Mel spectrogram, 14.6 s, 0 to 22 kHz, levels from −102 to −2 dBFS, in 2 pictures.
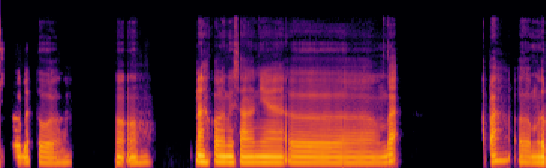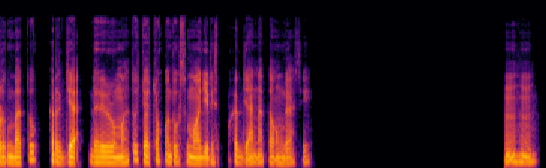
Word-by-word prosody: betul 105 - -5
betul, 95 -2 -2 0.8
heeh. 95 - 0 0.8
Nah 110 -1 +7
kalau 110 -1 +5
misalnya, 100 -1 +2 0.3
eee, 95 -1 0
Mbak 120 +4 +3 1.1
Apa, 125 +4 -1
eee, 105 -1 -1
menurut 100 0 +2
Mbak 95 -2 +3
tuh 140 0 -2 0.2
kerja 105 0 +3 0.2
dari 105 -2 +2
rumah 95 0 +3
tuh 140 +6 -3
cocok 115 -1 0
untuk 100 0 -2
semua 95 -3 +1
jenis 95 +2 0
pekerjaan 95 +4 -3
atau 100 -3 -3
enggak 90 +1 -4
sih? 105 +1 -13 2.6
Mhm - - +1
mhm. 110 0 -2
100 Hz, 110 wpm, -25 LUFS, 95-105 Hz, 2.6 s, Nah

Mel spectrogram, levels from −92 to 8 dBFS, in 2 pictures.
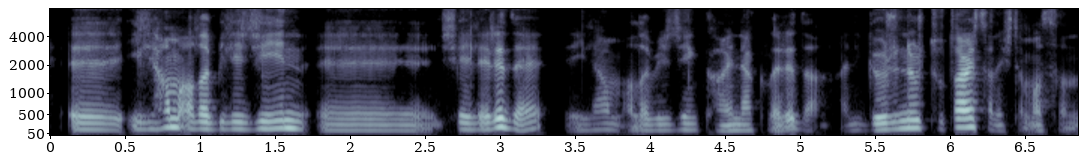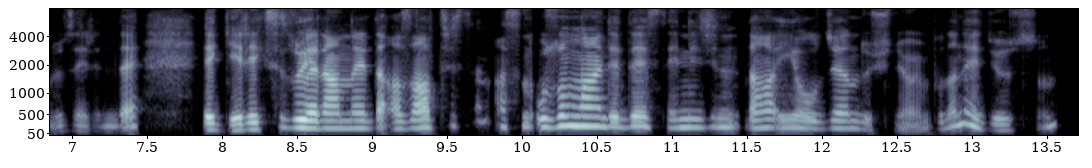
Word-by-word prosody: eee, 145 -3 -4
ilham 185 +7 -3
alabileceğin, 165 +2 -2
eee, 130 -1 -12
şeyleri 160 +6 0
de, - - -6 0.2
ilham 140 +1 -18
alabileceğin 135 +2 -12
kaynakları 130 0 -9
da, - - -15
hani, 135 +2 -25
görünür 155 +7 -1
tutarsan, 200 -4 +2
işte, 125 - -16
masanın - - -14
üzerinde - - -7 0.4
ve - - +10
gereksiz 155 +8 0
uyaranları 180 -1 +8
da - - +2
azaltırsan 235 - -1
aslında 205 -1 -9
uzun 230 +3 +5
vadede 225 0 +4
senin 195 0 -6
için 205 +1 -8
daha 195 +1 0
iyi 95 0 -4
olacağını 175 - -5
düşünüyorum. - - -15
Buna - - -8
ne 240 - -2
diyorsun? 135 - -12
165 Hz, 145 wpm, -23 LUFS, 135-200 Hz, 0.4 s, ve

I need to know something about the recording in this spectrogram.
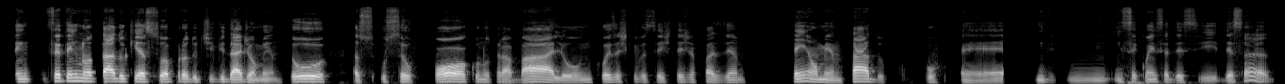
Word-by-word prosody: Tem 125 0 -2
você 155 - +3
tem 155 0 +2
notado 140 -2 +5
que 140 - +1
a 130 - +7
sua 125 -1 +2
produtividade 115 -1 +1
aumentou? 115 +5 +2 0.2
A - - 0
su - - -14
o - - -9
seu - - -2 0.2
foco 120 -1 +5
no 110 -2 -7
trabalho 105 0 +1
ou 105 0 -6
em 110 - -8
coisas 110 -1 -5
que - - -19
você 105 -1 -11
esteja 105 +1 -11
fazendo, 105 0 -6 0.5
tem 130 +3 +1
aumentado 120 -1 0 0.4
por 110 -2 -9 0.2
eh, 95 -2 -8 0.5
em 100 - -7
vi 100 -1 -20
em 95 -1 -13
em 105 - -10
sequência 110 0 -8
desse 100 -3 -10
dessa 100 0 -4
110 Hz, 160 wpm, -18 LUFS, 100-125 Hz, 0.5 s, a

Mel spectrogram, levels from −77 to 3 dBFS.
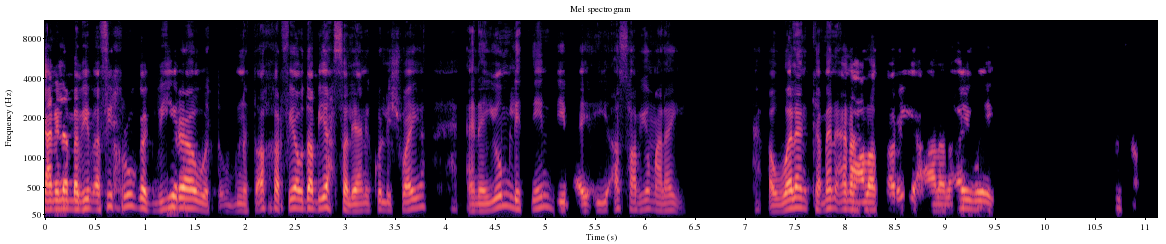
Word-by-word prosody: يعني 140 +1 +6
لمّا 145 -1 +6
بيبقى 140 -1 +1
في 190 - -4
خروجة 185 0 0
كبيرة 160 +6 +4
وت 145 -5 0
وبنتأخّر 110 +2 -4
فيها، 160 - +2
وده 150 - +6
بيحصل 160 +3 +1
يعني 115 +1 +1
كل 130 -1 -7
شوية، 160 +7 -1 0.4
أنا 115 +1 -2
يوم 175 +12 -1
الاتنين 155 +3 -5
بيبقى 130 -4 -5
ي 125 +2 -8
أصعب 130 -1 -6
يوم 145 -1 -7
عليّا، 120 -7 -7 0.8
أولًا 155 +11 +4
كمان 155 +1 -3
أنا 140 -1 +2
على 130 +1 +5
الطريق 130 +1 -2 0.3
على 115 0 0
الhighway. 145 +4 0 1.2
بالضبط - - -20
140 Hz, 160 wpm, -22 LUFS, 125-155 Hz, 1.2 s, يعني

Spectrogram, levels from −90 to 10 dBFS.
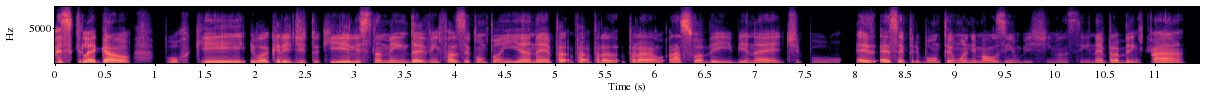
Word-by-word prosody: Mas - - +5
que - - -2
legal, 110 0 +7 0.3
porque 95 -5 0
eu 100 - 0
acredito 100 0 0
que 110 -2 -2
eles 110 +3 +2
também 100 +2 -3
devem 105 -1 +1
fazer 110 +2 -1
companhia, 125 0 -2
né, 100 -3 +1
pra - - +1 0.2
pra 90 -2 -2
pra 85 -1 +1
a 90 0 0
sua 95 - +3
baby, 85 -3 -6
né. 90 -2 -3
Tipo, 85 +2 -13
é 105 +1 +4
é 105 - +4
sempre 145 +3 -3
bom 110 -2 -8
ter 105 +1 -2
um 100 - -7
animalzinho, 95 0 -6
um - - -21
bichinho, 90 0 -17
assim, 90 0 -20
né, 85 0 -4
pra - - 0
brincar. 85 -1 -1
95 Hz, 180 wpm, -24 LUFS, 90-105 Hz, 0.3 s, legal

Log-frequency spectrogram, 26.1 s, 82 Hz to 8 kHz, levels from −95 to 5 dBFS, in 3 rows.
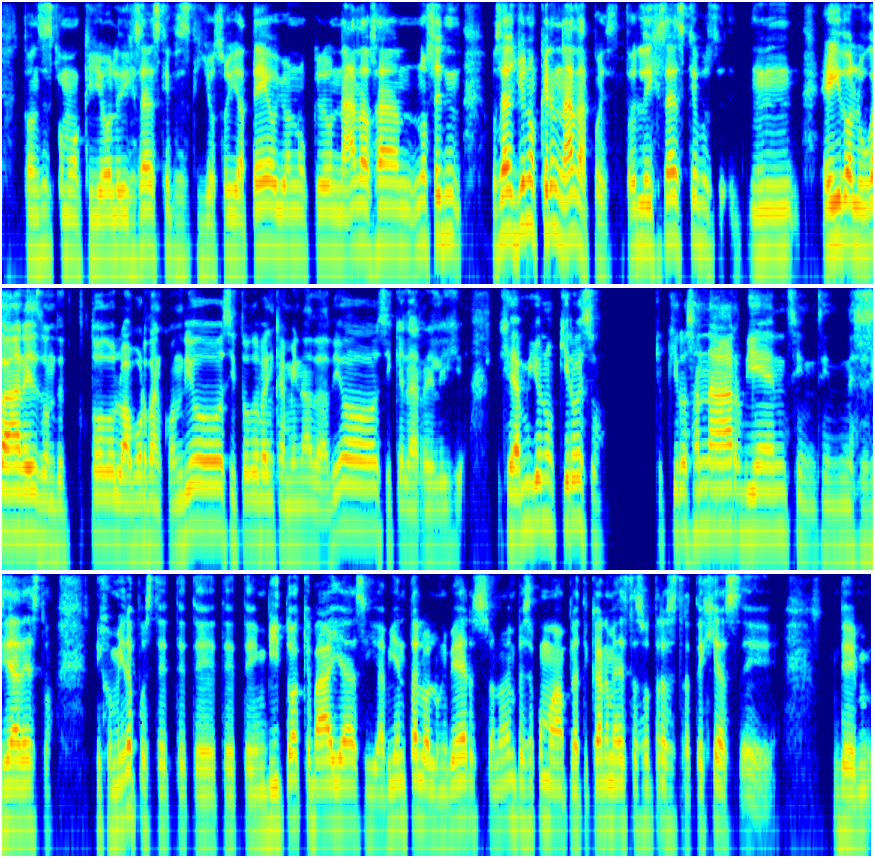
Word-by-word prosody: entonces, 130 0 -3
como 125 -3 -6
que 120 - -9
yo 120 0 0
le 125 0 -3
dije: 120 -2 -4
"¿Sabes 140 0 +2
qué?, - - -6
pues 115 -1 -8
es 110 - 0
que 115 - -17
yo 115 0 -7
soy 125 0 -1
ateo, 140 +4 +3
yo 135 0 -3
no 135 -2 -8
creo 135 +3 -4
nada". 135 +3 +3
O - - -5
sea, 145 +1 +3
no 140 +2 -5
sé, 175 0 +1 0.3
o - - -10
sea, 180 +3 +10
yo 195 +4 +4
no 220 -2 +2
creo 195 +2 +5
en 185 - 0
nada, 165 +2 +7
pues, 105 -4 -10
entonces, 145 +1 -4
le 150 - +4
dije: 140 -4 0
"¿Sabes 165 -1 +4
qué?, 165 - -4
pues, 140 -4 -10
eh, - - -19 0.2
mm, 135 0 -5 0.2
he 140 - +9
ido 165 +1 +8
a - - +4
lugares 150 0 +6
donde 120 -3 -8 0.2
todo 135 0 -2
lo 130 - +1
abordan 125 0 -1
con 120 +3 -10
Dios, 160 0 0
y 135 - -9
todo 130 +2 -6
va 130 - 0
encaminado 120 -2 -7
a 105 - -8
Dios, 160 -1 -2
y 125 - -13
que 115 - -9
la 115 0 -3
religio 110 0 -11 0.3
dije, - - +1
a 145 - +6
mí, 165 +2 -7
yo 180 - +1
no 175 -2 -6
quiero 175 +4 -1
eso, 130 -9 -5 0.5
yo - - -21
quiero 155 +1 -6
sanar 155 +1 +4
bien 145 0 -1
sin 125 -5 -13
sin 120 -1 -15
necesidad 115 +3 +2
de 130 - +1
esto", 125 - -10 0.4
dijo: 125 -1 -11
"Mira, 135 +7 0
pues, 115 - -5
te 120 -1 -8
te 120 - -13
te 110 -1 -6
te 115 0 -8
invito 125 +4 -2
a 145 - -3
que - - -6
vayas 130 -2 +2
y 120 0 -11
aviéntalo 135 +3 -1
al 120 - -6
universo, 130 +2 -2
¿no?". 130 +2 -8
Empezó 140 -2 -7
como 135 0 -1
a 125 - +1
platicarme 135 +2 -1
de - - +1
estas 130 0 -7
otras 130 0 -5
estrategias, 115 - -2
eh, - - -11 0.6
de, 115 -2 -2
130 Hz, 230 wpm, -26 LUFS, 120-145 Hz, 0.6 s, sea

